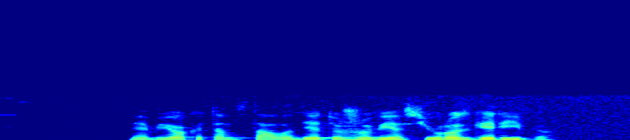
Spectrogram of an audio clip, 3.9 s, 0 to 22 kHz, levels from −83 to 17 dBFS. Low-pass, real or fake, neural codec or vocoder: 7.2 kHz; real; none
